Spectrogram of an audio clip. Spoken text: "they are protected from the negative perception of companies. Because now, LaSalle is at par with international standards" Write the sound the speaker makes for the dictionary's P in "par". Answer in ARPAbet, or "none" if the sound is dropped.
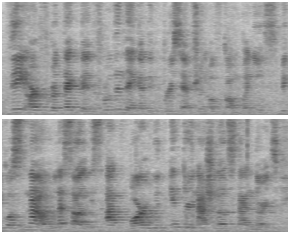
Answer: B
